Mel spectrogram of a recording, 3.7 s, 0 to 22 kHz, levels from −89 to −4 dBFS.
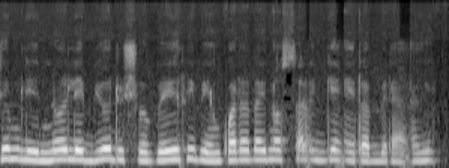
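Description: Speech clip in which the samples were likely truncated to a very coarse bit depth without dither, consistent with about 7 bits; this leaves a grainy, signal-following distortion roughly 30 dB below the speech, harshest on quiet passages. Short stalls from a late packet occur at 2.54 to 2.59 s, just after "pee irip enkuatata ino", then at 2.79 to 2.88 s and 3.32 to 3.43 s. Each time the jitter buffer ran dry, so the last sound is held for about 30, 70 and 90 ms respectively before the speech resumes with nothing lost.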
